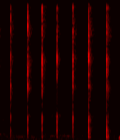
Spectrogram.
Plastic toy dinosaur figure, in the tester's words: it sounds like glass something like that which means it's really Hollow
